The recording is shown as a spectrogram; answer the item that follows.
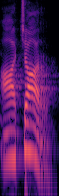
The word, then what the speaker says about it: आचार: ठीक है, ये है आचार और वो है अचार। ठीक है, फर्क समझे, शब्दों में उच्चारण में फर्क समझे। जो नींबू का होता है, कैरी का होता है, उसको अचार कहते हैं, अचार। ठीक है, और जो आचरण है उसको कहते हैं आचार।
